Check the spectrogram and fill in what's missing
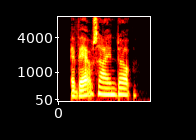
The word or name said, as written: erhvervsejendom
